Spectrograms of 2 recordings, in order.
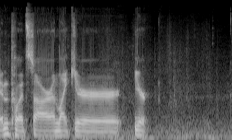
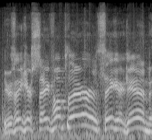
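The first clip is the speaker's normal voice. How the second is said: taunting; 10 semitones higher than usual. Pretend. Taunting enemy in game.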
